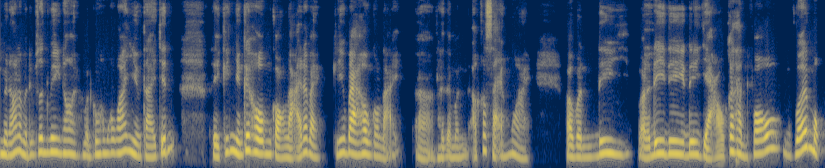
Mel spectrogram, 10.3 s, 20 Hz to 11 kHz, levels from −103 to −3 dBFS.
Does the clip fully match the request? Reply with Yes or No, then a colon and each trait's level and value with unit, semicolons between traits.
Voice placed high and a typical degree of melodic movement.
Yes: high, 215 Hz; average, 4.5 semitones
